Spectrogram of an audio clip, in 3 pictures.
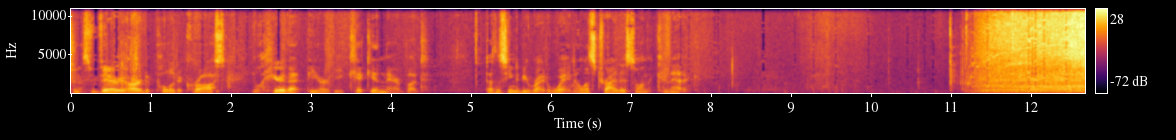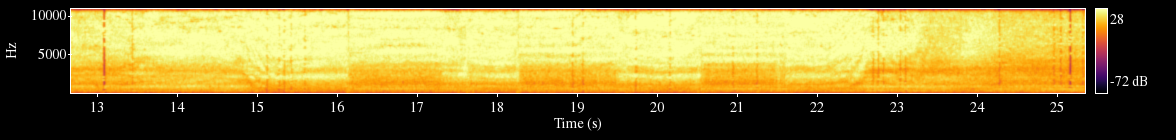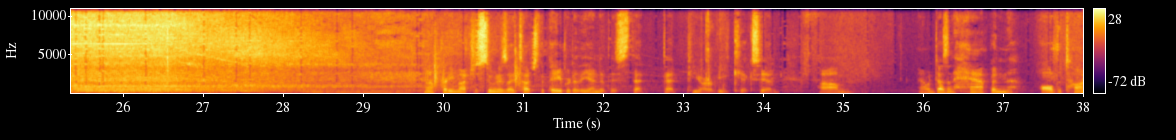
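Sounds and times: vacuum cleaner running: 11.1 - 31.9
motor winding down: 11.2 - 31.6.

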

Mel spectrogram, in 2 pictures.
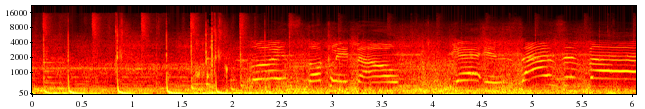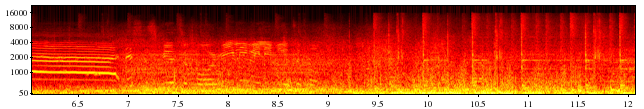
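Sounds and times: outboard engine running: 0.0 - 12.0.

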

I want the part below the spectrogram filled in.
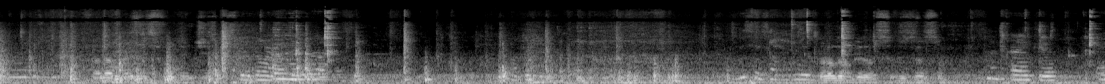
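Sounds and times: plates and cutlery clinking: 0.0 - 8.6.

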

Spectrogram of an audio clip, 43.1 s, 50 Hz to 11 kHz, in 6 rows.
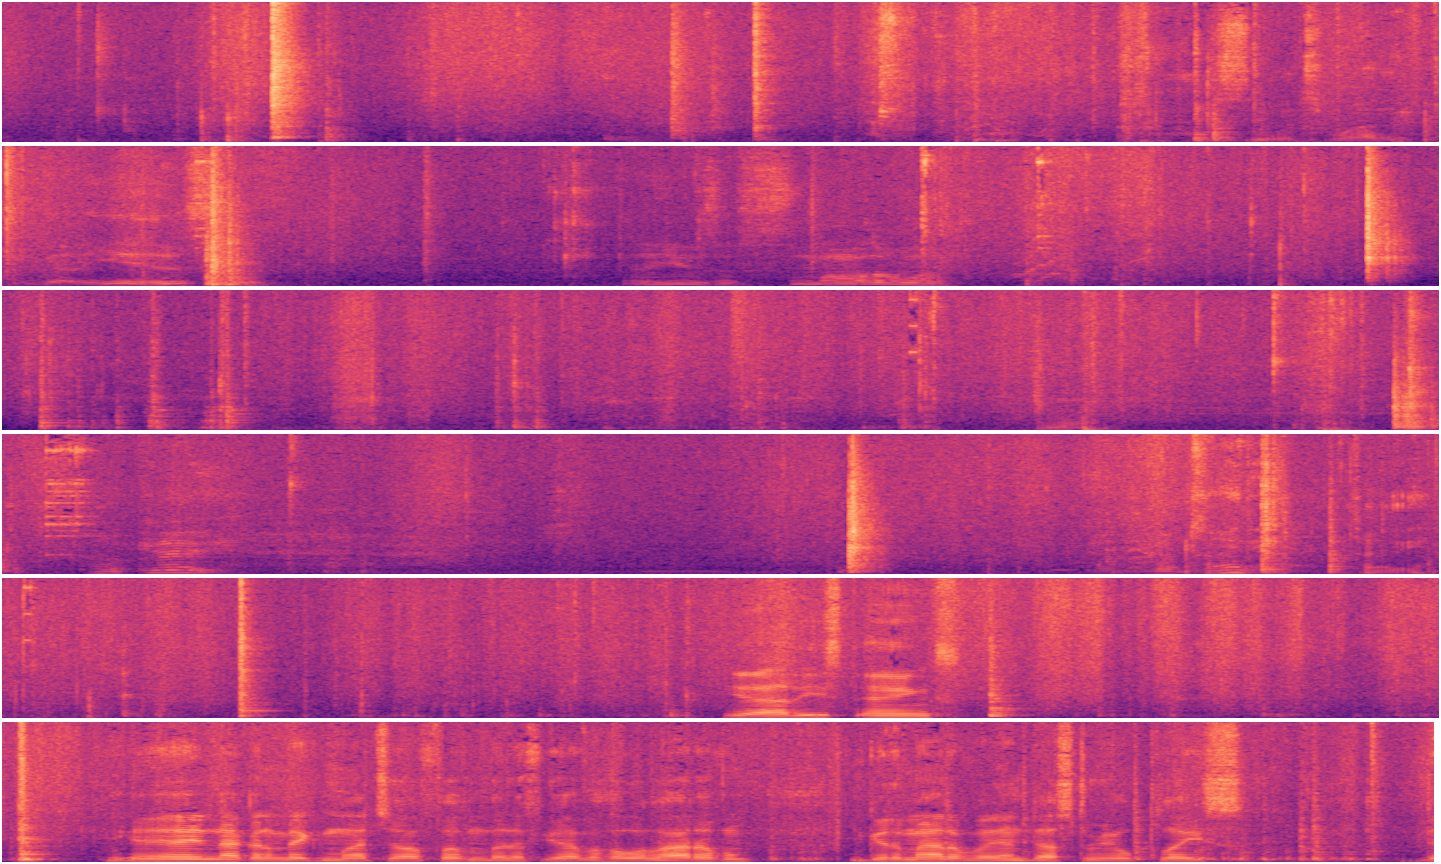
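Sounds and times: metal hand tools clinking: 21.7 - 22.1.

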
